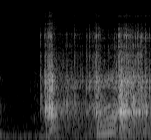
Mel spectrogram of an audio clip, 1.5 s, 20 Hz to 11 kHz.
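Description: A geared Milwaukee M18 FUEL 12-inch dual bevel sliding compound miter saw whirs as its blade turns, a close mechanical hum with a faint grinding tone that starts abruptly and holds steady. Someone speaks briefly at the start.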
